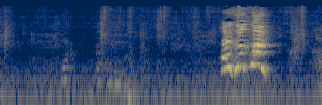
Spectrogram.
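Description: Faint scraping of a fork fluffing cooked rice and peas in a metal pot, then a short high-pitched child's voice about three seconds in.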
